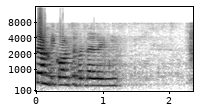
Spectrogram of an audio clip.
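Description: A young boy speaks nearby.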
